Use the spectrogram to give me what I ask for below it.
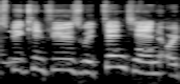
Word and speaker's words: Tintin: not speak confused with Tintin or Tintin we all know and love you know but that's a Belgian character yeah but the Belgian character and in Belgium they pronounce it Tintin but like in Latino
